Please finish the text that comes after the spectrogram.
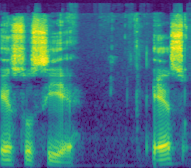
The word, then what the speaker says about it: SOCA: তাদেরকে আমি বলবো যে অনেক সময় নামটা উচ্চারণ করতে কঠিন হয়ে গেলে আপনারা এভাবে উচ্চারণ করবেন এস ও সি এস ও সি এ অনেকেই সকা বলেন বাট সকাটা আমি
